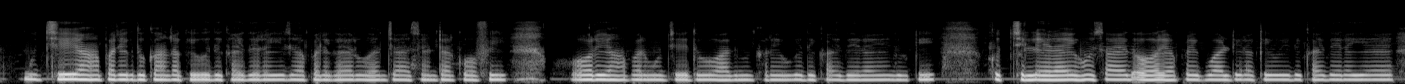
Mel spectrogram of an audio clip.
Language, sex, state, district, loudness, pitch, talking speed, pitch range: Hindi, male, Chhattisgarh, Rajnandgaon, -16 LUFS, 215 Hz, 200 wpm, 210-220 Hz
